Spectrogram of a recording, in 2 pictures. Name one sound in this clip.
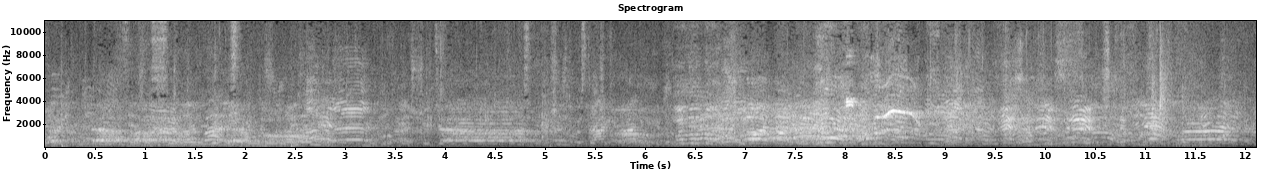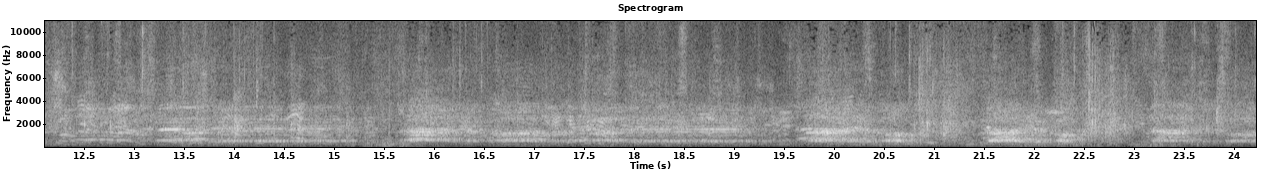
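Men shout and call out to each other outdoors on a playing field.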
